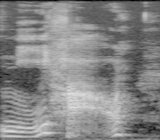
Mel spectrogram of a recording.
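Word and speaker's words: 你好: These characters are pronounced ni hao, and the pinyin is just below the two characters.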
